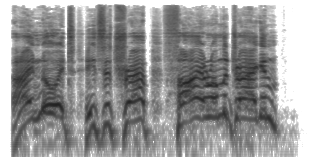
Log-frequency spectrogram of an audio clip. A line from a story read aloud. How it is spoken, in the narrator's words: the guard outside bellowed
